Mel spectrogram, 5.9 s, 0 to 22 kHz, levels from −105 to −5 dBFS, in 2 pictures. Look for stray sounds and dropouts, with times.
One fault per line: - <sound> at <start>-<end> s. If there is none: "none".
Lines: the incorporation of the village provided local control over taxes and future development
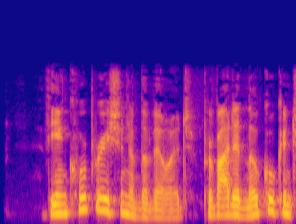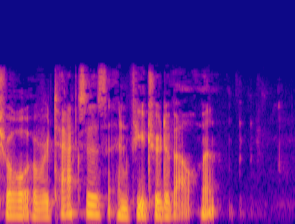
none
